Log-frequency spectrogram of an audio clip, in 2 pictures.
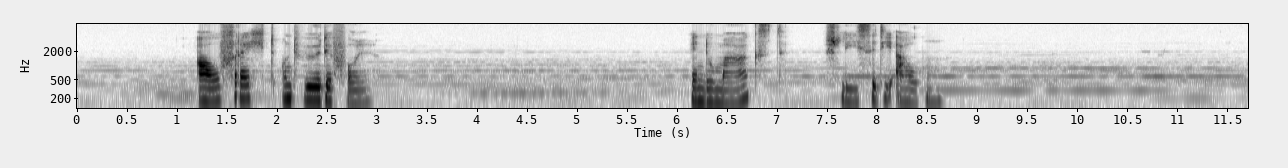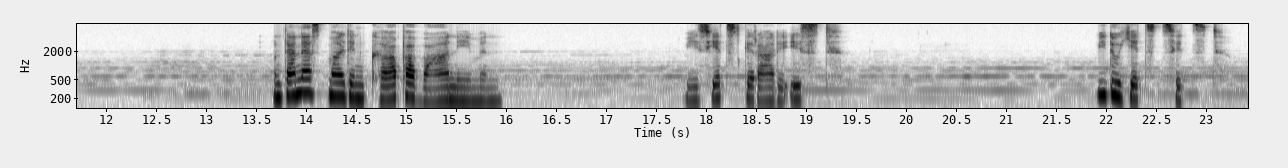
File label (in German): Metta Meditation Vertiefung mit Musik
